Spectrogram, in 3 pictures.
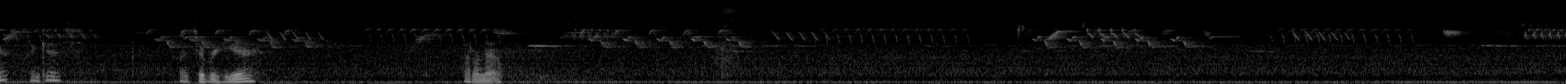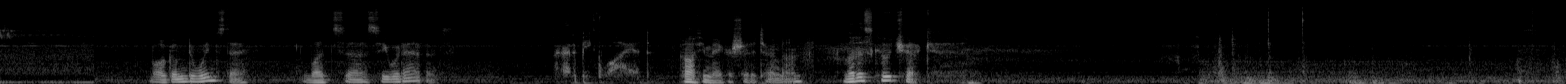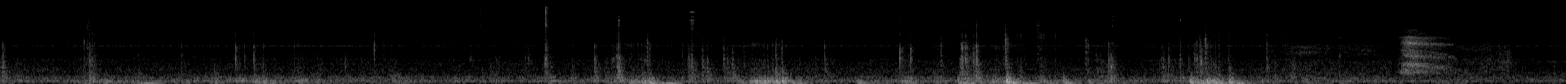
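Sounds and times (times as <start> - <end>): songbirds singing: 0.0 - 46.3
steady low hum: 15.8 - 46.9
quiet footsteps: 26.4 - 44.6
sharp clicks and knocks: 27.4 - 44.6.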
